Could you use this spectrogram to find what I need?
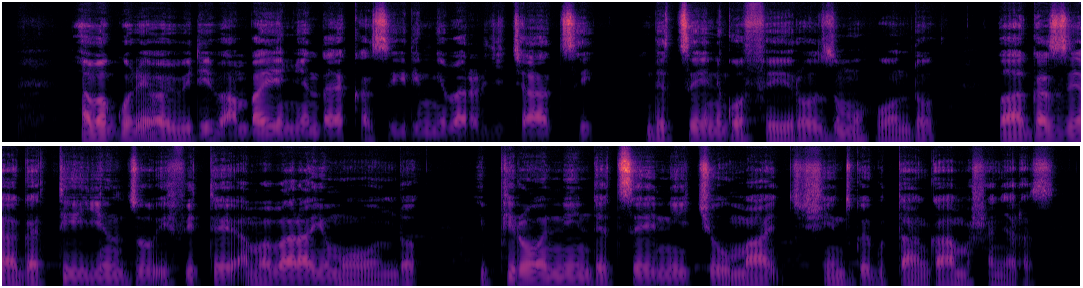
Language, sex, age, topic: Kinyarwanda, male, 18-24, government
